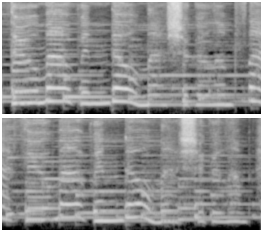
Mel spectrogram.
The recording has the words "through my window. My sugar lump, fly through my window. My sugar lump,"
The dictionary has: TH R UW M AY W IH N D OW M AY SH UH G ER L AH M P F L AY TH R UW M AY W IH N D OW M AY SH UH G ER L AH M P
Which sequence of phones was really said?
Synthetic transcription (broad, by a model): TH R UW M AY W IH N D OW M AY SH UH G ER L AH M P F AY TH R UW M AY W IH N D OW M AY SH UH G ER L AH M P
